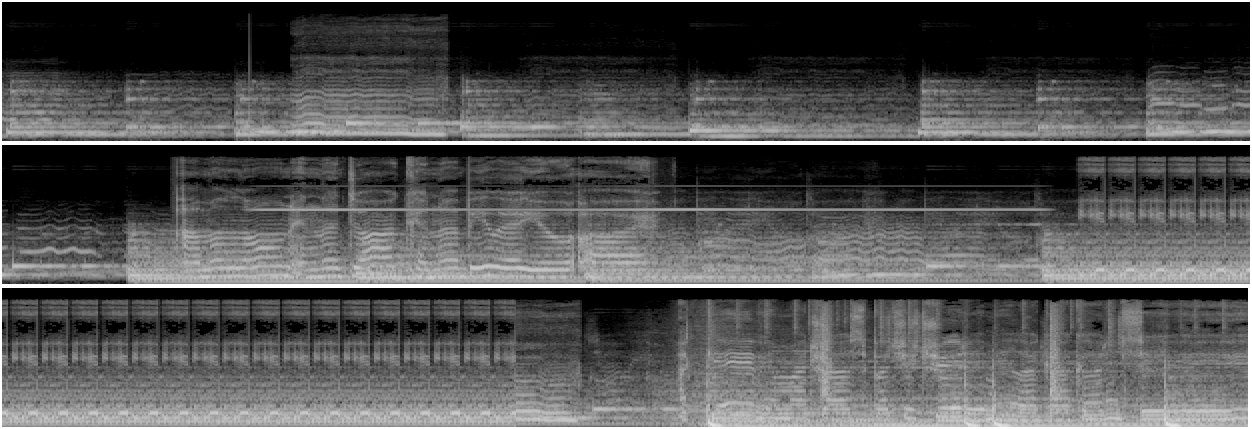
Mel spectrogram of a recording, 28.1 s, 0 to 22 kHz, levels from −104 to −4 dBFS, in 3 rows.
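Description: From 11.14 s to 17.29 s a feedback whistle sits behind the sound: a thin, steady tone at 3.2 kHz, well below the main signal and swelling and fading slowly in level. The likely cause is a loudspeaker-to-microphone loop held right at the edge of feedback, sustaining one frequency without running away.

From 17.63 s to 22.58 s a broken-record loop takes over. A 226 ms fragment repeats exactly, back to back, 22 times, and the audio belonging to that span never plays. This likely comes from the player, encoder or stream stalling and resending the last fragment it held.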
